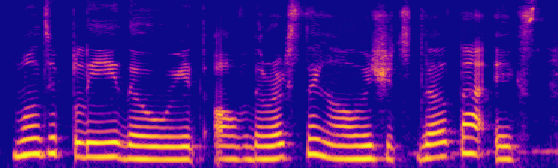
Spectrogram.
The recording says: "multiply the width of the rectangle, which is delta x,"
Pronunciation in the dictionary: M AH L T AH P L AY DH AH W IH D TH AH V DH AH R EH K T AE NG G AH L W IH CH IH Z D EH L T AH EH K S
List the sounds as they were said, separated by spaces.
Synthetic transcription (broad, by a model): M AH L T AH P L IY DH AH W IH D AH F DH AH R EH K S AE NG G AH L W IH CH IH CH D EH L T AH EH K S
